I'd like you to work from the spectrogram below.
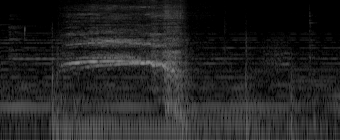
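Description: A horse in The Ancients strategy game gives one loud, drawn-out whinny that rises and falls, followed by softer clattering game sounds.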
